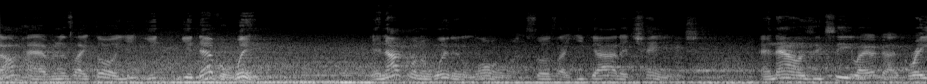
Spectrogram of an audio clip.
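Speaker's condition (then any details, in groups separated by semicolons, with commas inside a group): No condition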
